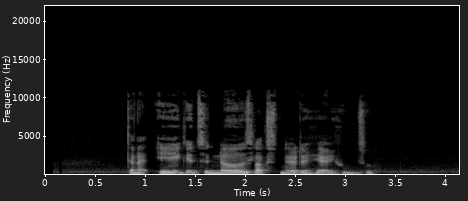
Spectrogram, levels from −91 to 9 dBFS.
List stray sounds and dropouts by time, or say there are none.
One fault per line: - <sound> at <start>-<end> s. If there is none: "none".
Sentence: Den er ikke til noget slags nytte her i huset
none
